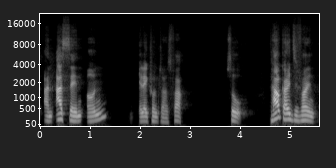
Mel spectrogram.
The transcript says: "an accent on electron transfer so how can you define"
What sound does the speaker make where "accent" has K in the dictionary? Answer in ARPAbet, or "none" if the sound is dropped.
none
